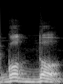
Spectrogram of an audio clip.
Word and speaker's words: গদ্য: জফলা আছে ঠিক আছে তাইলেযে গটা ওর মত উচ্চারণ হয়ে যাবে গদ্য দেখ কল্যাণ দেখ ক শব্দ ক সাথে একটা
